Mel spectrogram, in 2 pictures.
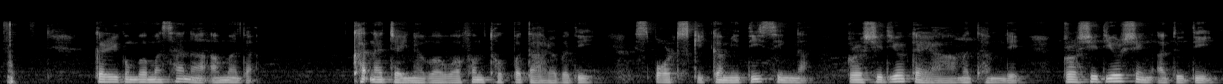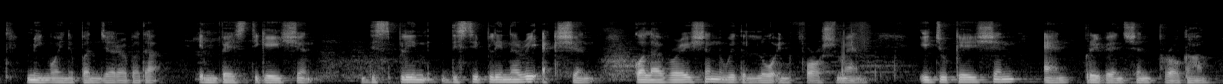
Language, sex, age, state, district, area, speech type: Manipuri, male, 18-30, Manipur, Bishnupur, rural, spontaneous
